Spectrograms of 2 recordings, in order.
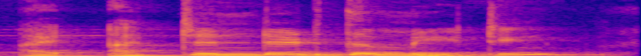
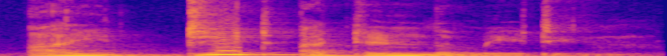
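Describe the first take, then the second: First: Said in the usual way. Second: Did hit firmly, quicker pace; emphatic did. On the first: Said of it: "Instead of saying". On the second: Shown as a demonstration. Employee insisting to the boss, did stressed. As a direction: stress on did in I did attend the meeting. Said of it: "in emphatic way".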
